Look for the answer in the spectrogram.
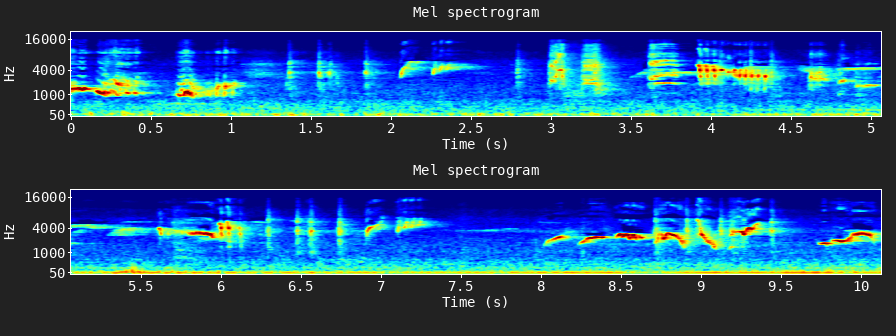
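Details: Actively singing white-rumped shama used as a tutor recording for other birds: bright varied chirps and whistles in short bursts, some high and clipped, separated by brief gaps.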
